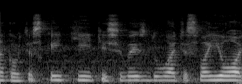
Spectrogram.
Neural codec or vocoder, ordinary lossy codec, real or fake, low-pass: vocoder, 24 kHz, 100 mel bands, Vocos; MP3, 96 kbps; fake; 10.8 kHz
